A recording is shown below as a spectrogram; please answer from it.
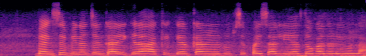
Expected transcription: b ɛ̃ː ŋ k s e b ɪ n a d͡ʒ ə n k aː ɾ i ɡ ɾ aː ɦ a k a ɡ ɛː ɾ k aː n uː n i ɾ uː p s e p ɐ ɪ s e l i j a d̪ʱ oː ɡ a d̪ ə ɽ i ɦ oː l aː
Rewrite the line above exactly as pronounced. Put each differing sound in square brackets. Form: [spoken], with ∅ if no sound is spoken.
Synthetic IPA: b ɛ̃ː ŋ k s e b ɪ n a d͡ʒ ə n k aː ɾ i ɡ ɾ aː ɦ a k [e] ɡ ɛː ɾ k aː n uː n i ɾ uː p s e p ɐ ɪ s [a] l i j a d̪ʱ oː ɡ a d̪ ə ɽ i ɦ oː l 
